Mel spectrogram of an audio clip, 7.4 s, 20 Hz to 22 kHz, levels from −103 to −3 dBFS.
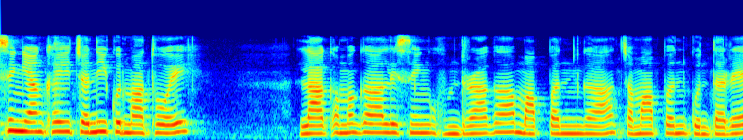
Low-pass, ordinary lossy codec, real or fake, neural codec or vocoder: none; none; real; none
